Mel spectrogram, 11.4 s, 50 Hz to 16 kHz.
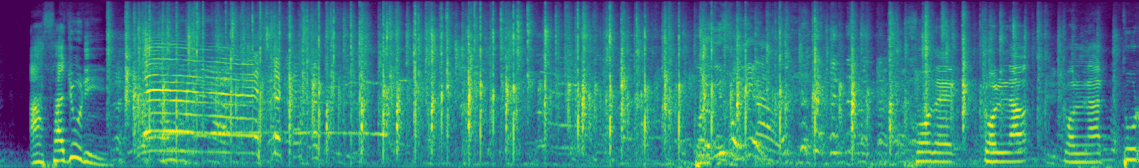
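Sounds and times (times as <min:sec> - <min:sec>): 
speech: 0:00.3 - 0:02.9, 0:07.2 - 0:11.3
crowd applauding: 0:01.1 - 0:11.3
laughter: 0:01.1 - 0:11.3
cheers and whoops: 0:01.2 - 0:04.6, 0:05.2 - 0:07.1.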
